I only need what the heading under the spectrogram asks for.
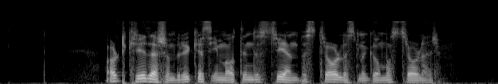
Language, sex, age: Norwegian, male, 17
